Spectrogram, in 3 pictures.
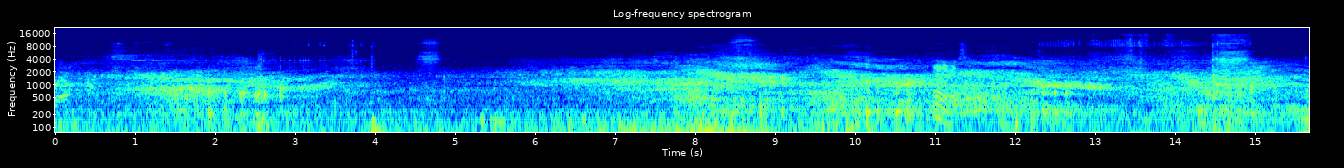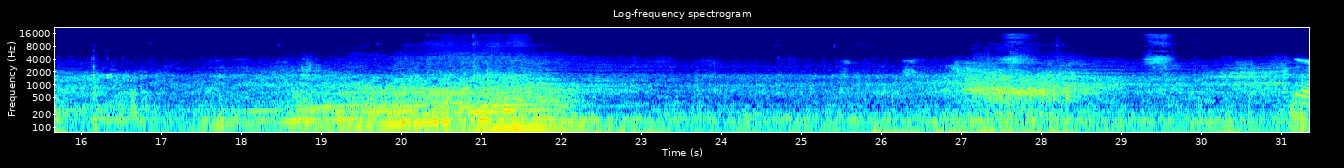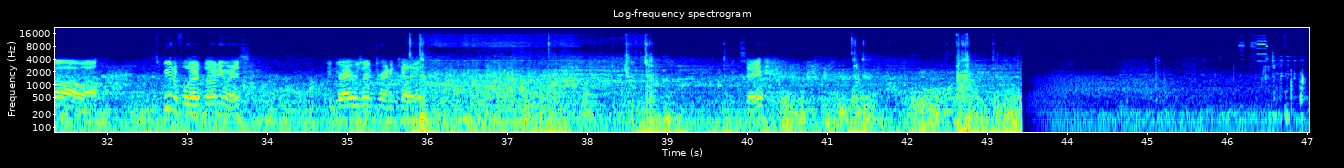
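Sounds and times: wind on camera: 0.0 - 43.5
bicycle road rumble: 0.0 - 47.0
motor traffic passing: 5.8 - 45.4
vehicle engine rising in pitch: 18.1 - 22.4.

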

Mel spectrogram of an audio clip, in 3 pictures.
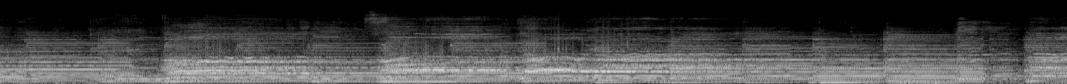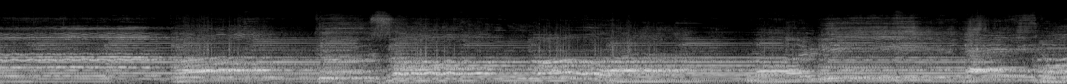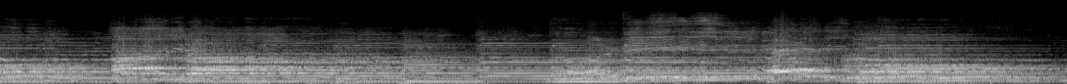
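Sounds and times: men singing in harmony: 0.0 - 8.5, 9.6 - 32.0
acoustic guitar: 0.0 - 32.0.

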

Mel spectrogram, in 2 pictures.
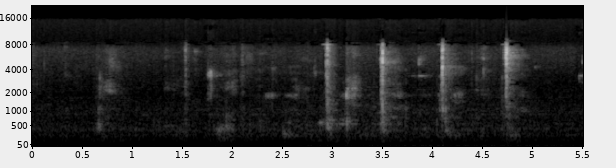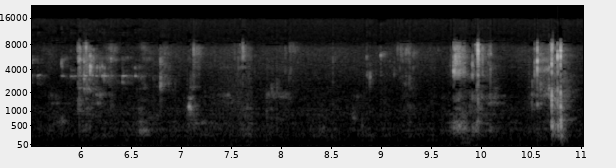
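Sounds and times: chewing soft bread: 0.0 - 11.0.

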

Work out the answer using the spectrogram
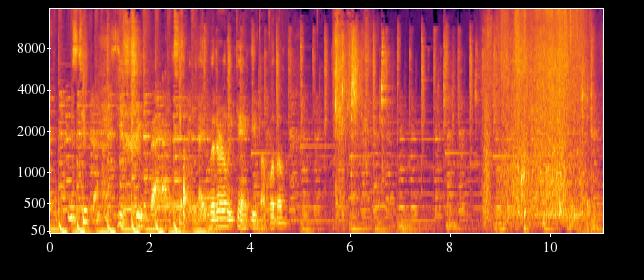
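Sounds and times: cardboard box scraping on wooden floor: 8.6 - 11.0.

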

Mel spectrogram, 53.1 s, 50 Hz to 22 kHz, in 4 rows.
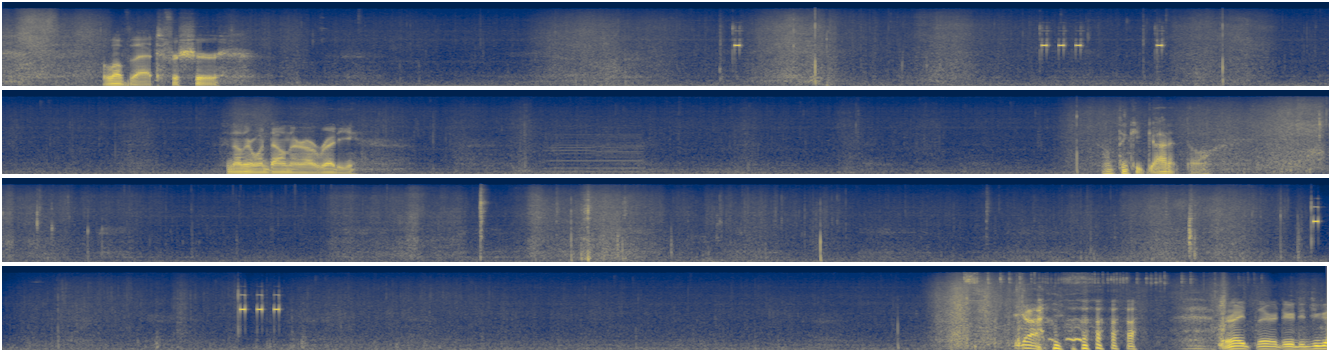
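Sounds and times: clothing rustling: 5.2 - 6.8, 7.4 - 10.0, 25.0 - 27.3, 37.2 - 39.4, 49.1 - 52.4
short high-pitched electronic beeps: 10.4 - 10.8, 42.2 - 42.6.

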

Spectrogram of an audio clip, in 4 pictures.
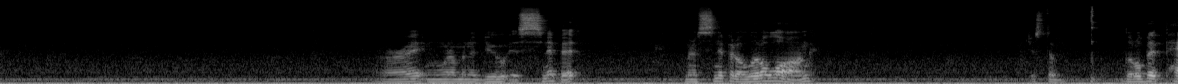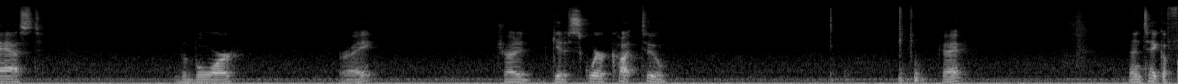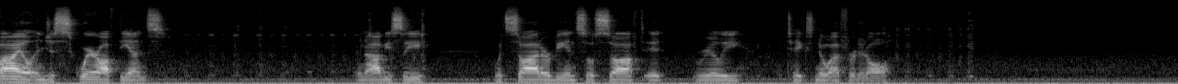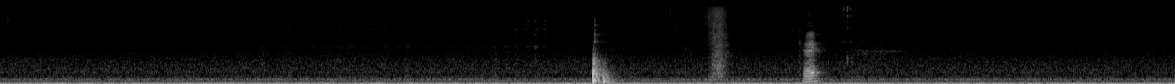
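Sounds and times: file rubbing on solder wire: 24.6 - 27.9, 30.8 - 33.4, 37.7 - 40.9
sharp thump: 41.3 - 41.6.

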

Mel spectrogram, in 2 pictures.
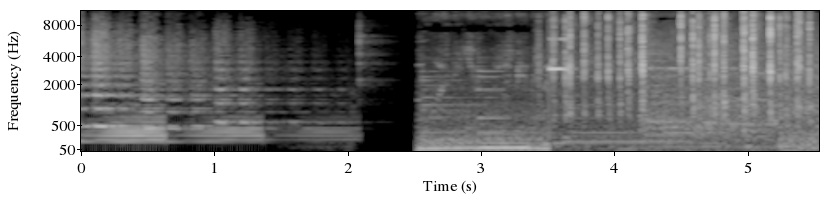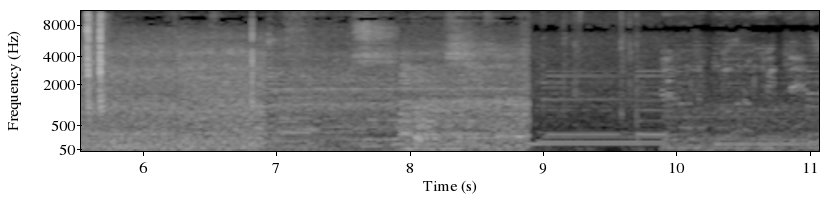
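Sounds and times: keyboard typing clicks: 3.5 - 5.8.

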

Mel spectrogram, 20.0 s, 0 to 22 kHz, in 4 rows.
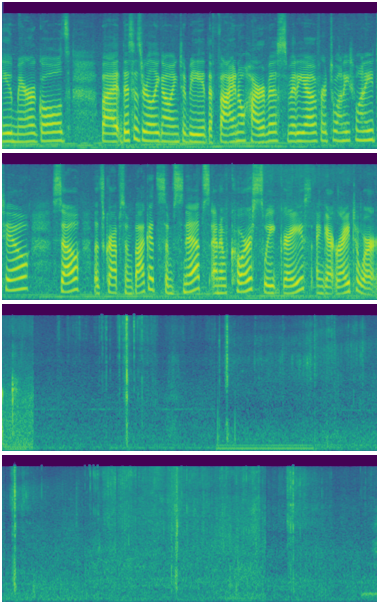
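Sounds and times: foliage rustling: 10.3 - 20.0.

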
